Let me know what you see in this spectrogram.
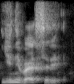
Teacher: So the T between two vowels sounds like a D, but really it sounds like the light Spanish R, as in the word pero.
